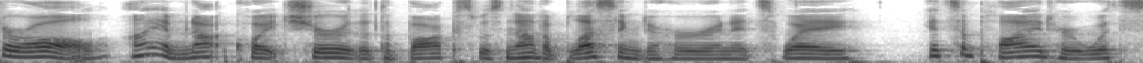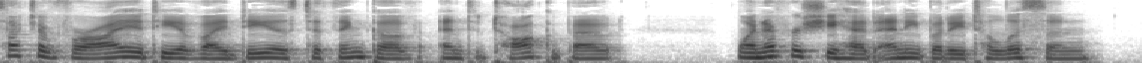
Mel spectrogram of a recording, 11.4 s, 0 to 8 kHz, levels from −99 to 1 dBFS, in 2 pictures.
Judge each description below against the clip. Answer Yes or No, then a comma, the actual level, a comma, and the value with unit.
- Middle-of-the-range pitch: Yes, medium, 170 Hz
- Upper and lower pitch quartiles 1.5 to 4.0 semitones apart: Yes, average, 3.7 semitones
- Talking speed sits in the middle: No, fast, 215 wpm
